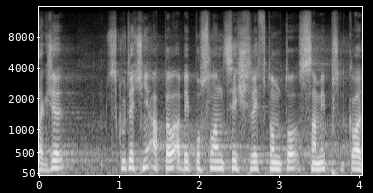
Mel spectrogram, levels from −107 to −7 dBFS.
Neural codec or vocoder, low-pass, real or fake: none; 14.4 kHz; real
